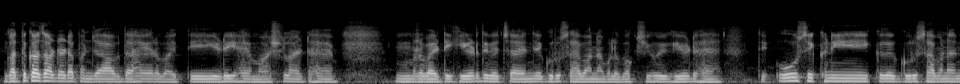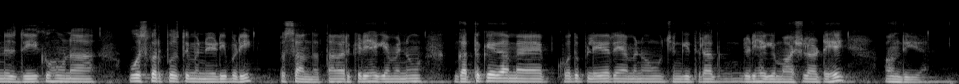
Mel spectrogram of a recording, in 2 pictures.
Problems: none marked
